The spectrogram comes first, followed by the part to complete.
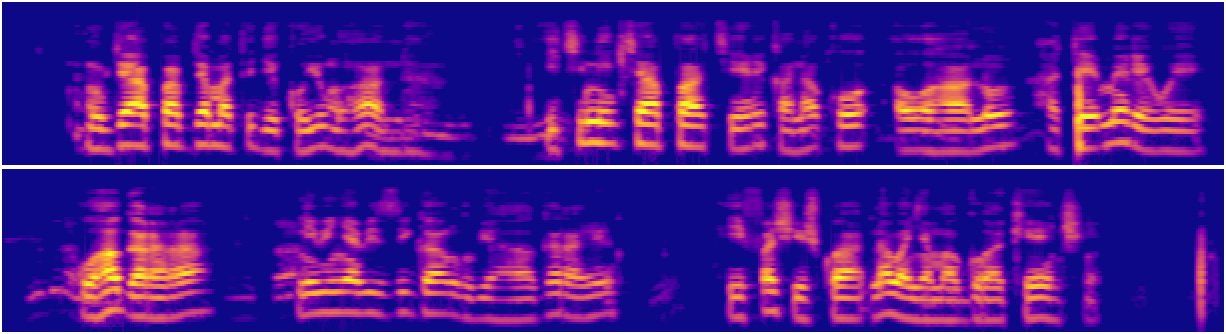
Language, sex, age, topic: Kinyarwanda, male, 25-35, government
